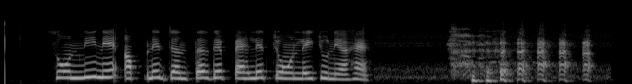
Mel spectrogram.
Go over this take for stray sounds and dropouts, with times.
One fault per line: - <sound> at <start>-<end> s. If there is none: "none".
- laugh at 4.5-6.0 s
